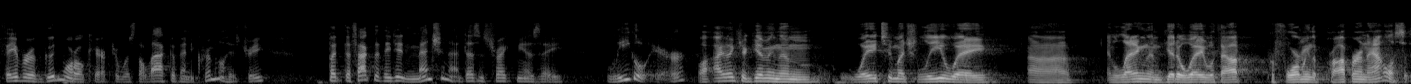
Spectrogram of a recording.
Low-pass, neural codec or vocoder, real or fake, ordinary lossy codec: 7.2 kHz; none; real; Opus, 32 kbps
